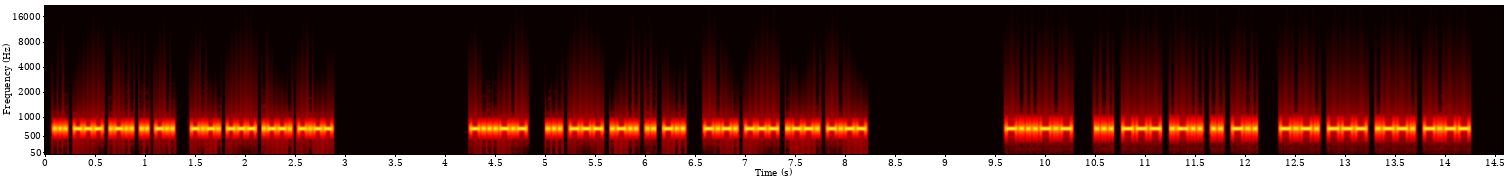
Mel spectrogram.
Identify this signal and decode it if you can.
Morse code, heard as a keyed tone, about 43 wpm, 700 Hz. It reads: SOLID COPY <BK> SOLID COPY <BK> SOLID COPY
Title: Speed-Racing Common QSO Phrases Encore - 35wpm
